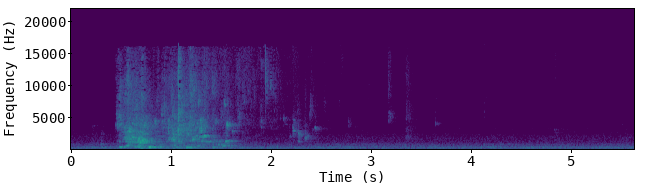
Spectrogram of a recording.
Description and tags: Dumping Soup into Toilet (short)
Dumped some old homemade soup out and decided, hey, this is a good chance to make a sound file :) this one was after adding water and rinsing out the lingering chicken pieces.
